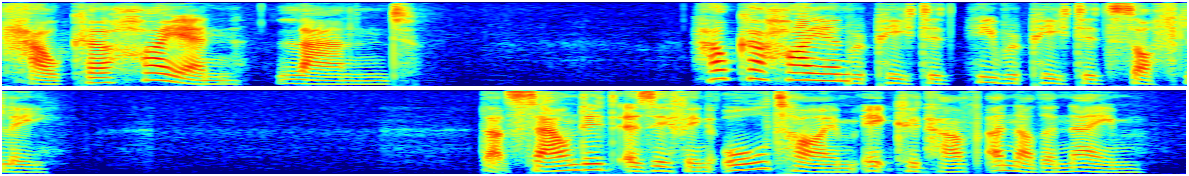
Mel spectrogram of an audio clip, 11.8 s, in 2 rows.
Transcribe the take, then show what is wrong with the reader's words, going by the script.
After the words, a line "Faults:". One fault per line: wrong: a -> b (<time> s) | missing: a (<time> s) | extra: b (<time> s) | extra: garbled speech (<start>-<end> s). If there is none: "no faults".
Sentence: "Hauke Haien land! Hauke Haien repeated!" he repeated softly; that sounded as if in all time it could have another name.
"Hauke Haien land! Hauke Haien repeated!" he repeated softly; that sounded as if in all time it could have another name.
Faults:
no faults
